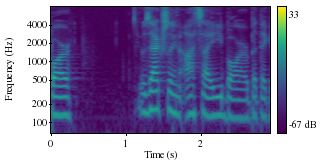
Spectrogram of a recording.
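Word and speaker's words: açaí: well so okay so I think I've been mispronouncing it so it's acai spelled ACA i yes I got left I almost got left out of Hawaii I called it a Kai that's what I've been called so it's you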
